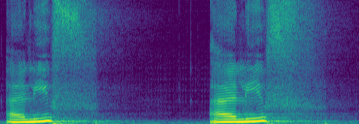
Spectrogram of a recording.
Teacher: Alif ini kita baca satu harokat aja ya.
